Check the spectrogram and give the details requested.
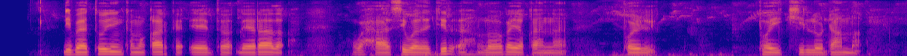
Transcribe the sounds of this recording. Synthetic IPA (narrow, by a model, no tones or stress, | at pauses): ɖɪβaːt̪ʰɔːjɪŋkʰɐmɐqɑːrkʰɐʔɛːd̪ɐdɛːɾaːðɐ | wɑħɑːsɪwɐðɐt͡ʃɪrɐhlɔːɣɐjɑqɑːna̰ | pʰɔjkʰilɔɖamɐ̰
